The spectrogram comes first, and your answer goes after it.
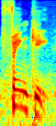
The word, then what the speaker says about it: Finke: pinky that was right you have to say the e that is is pronounced in in his name scott finky but it wasn't scott finks got finky like stinky finky well stinky is the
